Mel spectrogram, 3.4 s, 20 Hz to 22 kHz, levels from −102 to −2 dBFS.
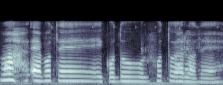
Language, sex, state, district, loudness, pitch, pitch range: Chakma, female, Tripura, Unakoti, -20 LUFS, 215 Hz, 205-235 Hz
